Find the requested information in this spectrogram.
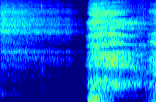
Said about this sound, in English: Take a deep breath.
